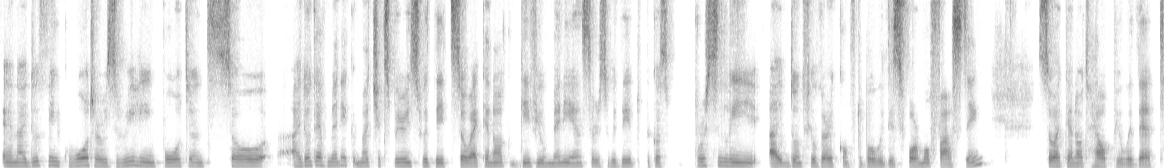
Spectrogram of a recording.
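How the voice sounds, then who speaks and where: With a very deep, low pitch and a dark, mellow tone, a woman speaks at a moderate pace with fairly even intonation. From southeast Africa. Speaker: medical doctor. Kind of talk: Q&A on video call. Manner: hesitant, many fillers.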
